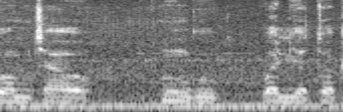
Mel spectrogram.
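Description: A man reading aloud in a language other than English, in short spoken phrases, over a steady low hum.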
